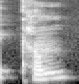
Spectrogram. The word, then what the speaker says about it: thumb: जैसे THUMB थम, इसको थंब नहीं थम पढ़ते हैं।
